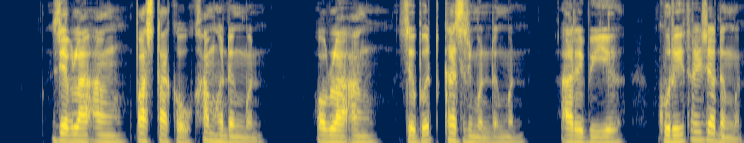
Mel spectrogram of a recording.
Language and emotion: Bodo, sad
